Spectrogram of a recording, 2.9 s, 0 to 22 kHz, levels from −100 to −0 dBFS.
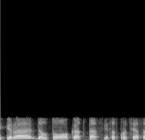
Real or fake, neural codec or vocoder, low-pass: real; none; 3.6 kHz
